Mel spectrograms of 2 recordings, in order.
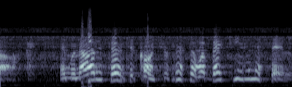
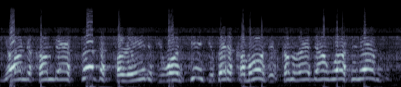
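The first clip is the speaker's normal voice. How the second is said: higher-pitched, eager call to hurry; excited urging; 5 semitones higher, faster than usual. Acted. Henry calls the judge out to the circus parade, excited urging. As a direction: rush them along with rising excitement.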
